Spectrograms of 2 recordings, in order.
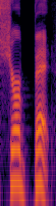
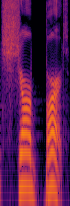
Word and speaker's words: Sherbet: Yes, it's pronounced Sherbet, not Sherbet.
